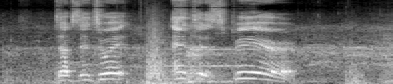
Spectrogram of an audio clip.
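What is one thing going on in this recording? A body slams heavily onto a ring mat.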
